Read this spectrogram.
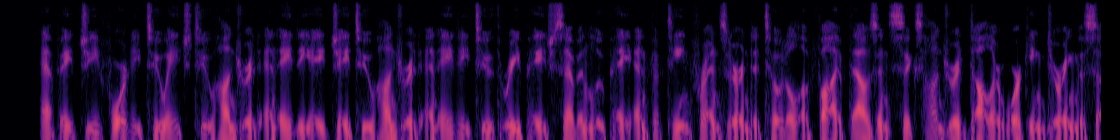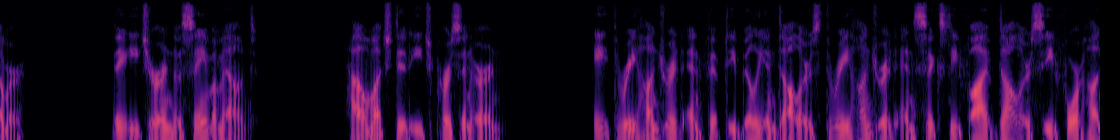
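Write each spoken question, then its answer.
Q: How much did each person earn?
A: A: $350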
